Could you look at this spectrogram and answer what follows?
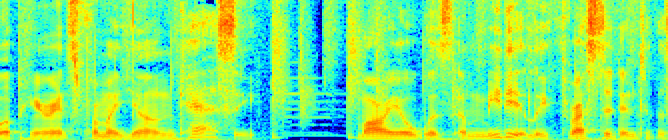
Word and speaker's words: Mario: Now initially, when he debuted, he wanted the public to incorporate the Jersey slang pronunciation of his name, calling him Mario.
